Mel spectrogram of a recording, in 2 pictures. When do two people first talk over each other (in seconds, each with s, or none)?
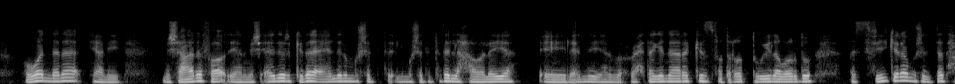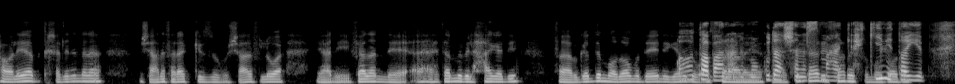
16.3 s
